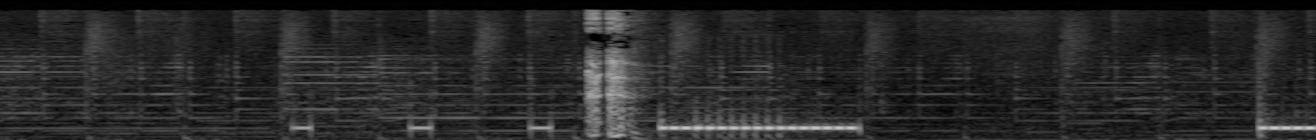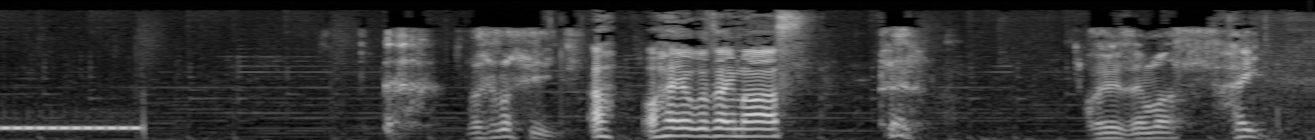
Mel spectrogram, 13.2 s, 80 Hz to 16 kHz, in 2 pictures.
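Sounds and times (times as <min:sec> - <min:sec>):
short telephone dial tone beeps: 0:01.5 - 0:04.4, 0:06.3 - 0:07.4
speech: 0:09.1 - 0:11.3, 0:12.0 - 0:13.1.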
